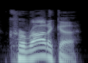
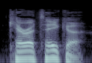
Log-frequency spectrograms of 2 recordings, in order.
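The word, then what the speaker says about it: Karateka: actually come out now karatica no I'm mispronouncing that keratea this is one that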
